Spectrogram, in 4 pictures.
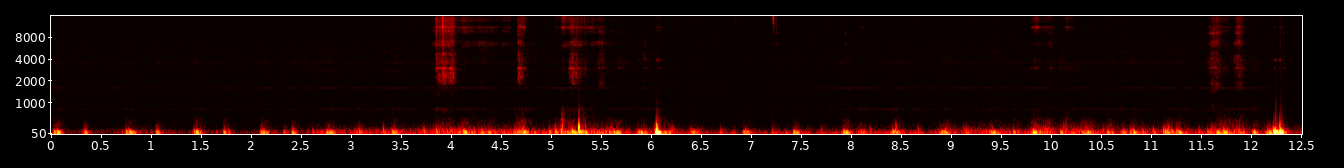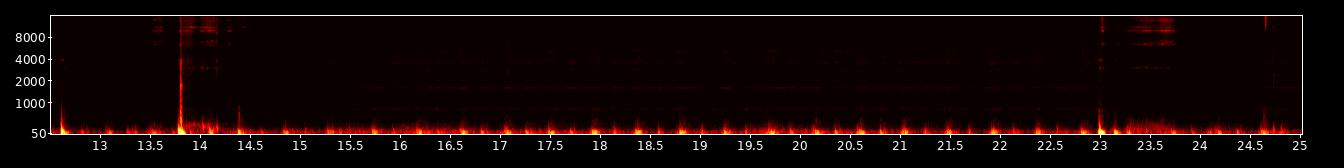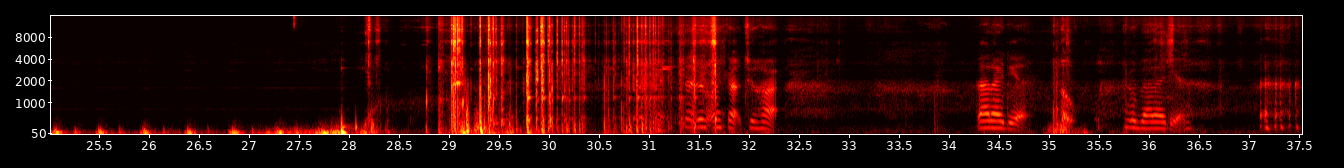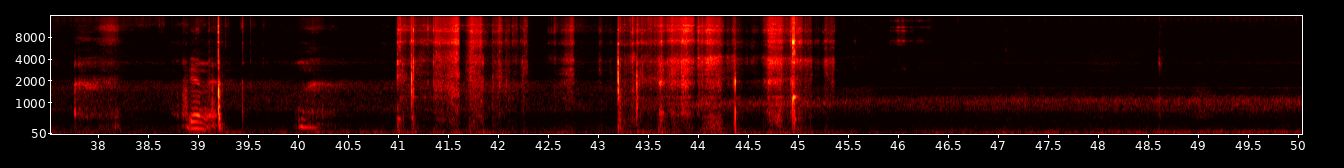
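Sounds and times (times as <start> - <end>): fast heartbeat thumping: 0.0 - 28.3
rubbing on microphone: 3.4 - 6.4, 9.0 - 12.2, 41.0 - 45.4.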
